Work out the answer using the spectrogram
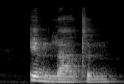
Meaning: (verb) 1. to let in 2. to concern oneself; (noun) plural of inlaat
- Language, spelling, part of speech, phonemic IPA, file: Dutch, inlaten, verb / noun, /ˈɪnlaːtə(n)/, Nl-inlaten.ogg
